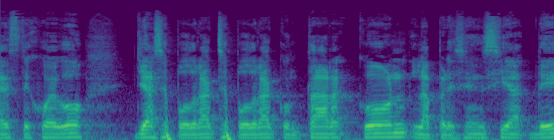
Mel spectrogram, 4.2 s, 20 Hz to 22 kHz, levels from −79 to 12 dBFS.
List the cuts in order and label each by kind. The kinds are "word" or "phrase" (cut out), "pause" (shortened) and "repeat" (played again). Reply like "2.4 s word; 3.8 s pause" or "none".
1.6 s repeat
